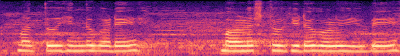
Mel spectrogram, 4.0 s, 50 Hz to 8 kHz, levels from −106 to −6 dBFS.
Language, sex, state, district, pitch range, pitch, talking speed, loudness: Kannada, female, Karnataka, Bidar, 235-245 Hz, 240 Hz, 75 wpm, -15 LUFS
